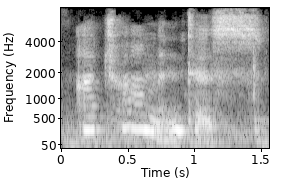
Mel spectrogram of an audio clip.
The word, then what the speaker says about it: Atramentus: So it's German. So let's go ahead. Atramentus. Atramentus. Atramentus. Atramentus. Okay, Atramentus. That ink, it's document black.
